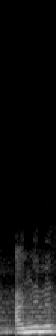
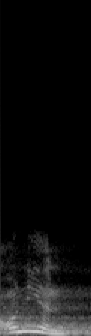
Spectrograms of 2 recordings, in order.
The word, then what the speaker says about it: onion: Onion itu apa anak-anak? Membacanya bukan onion ya, tulisannya onion, tapi tolong tidak boleh dibaca onion, tapi onion.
